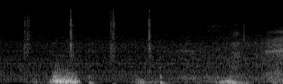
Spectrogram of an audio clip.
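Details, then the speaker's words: Murray lawn tractor with 14.5 overhead-valve engine, key turned: a few sharp light ticks and a dull thump as the carburetor fuel solenoid clicks, working normally. "let's see if this clicks it does click I hear it"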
